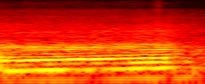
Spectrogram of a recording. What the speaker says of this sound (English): we've got someone on a motorbike, KTM.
